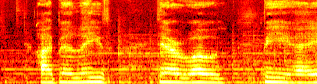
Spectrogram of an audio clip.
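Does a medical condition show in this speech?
Yes: ALS; speech onset; losing clear speech.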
